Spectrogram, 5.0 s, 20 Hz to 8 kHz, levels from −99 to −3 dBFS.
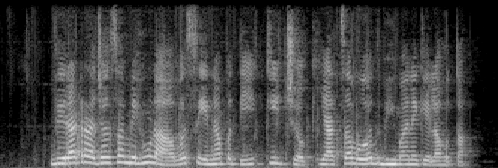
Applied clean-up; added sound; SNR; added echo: neural separator model SepFormer DNS4.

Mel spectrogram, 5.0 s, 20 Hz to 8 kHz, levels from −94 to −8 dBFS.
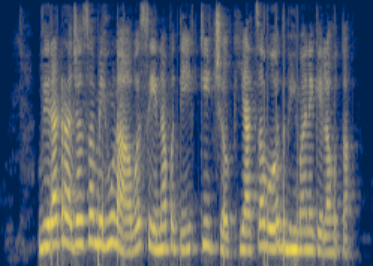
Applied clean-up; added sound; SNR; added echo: none; none; none; none.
